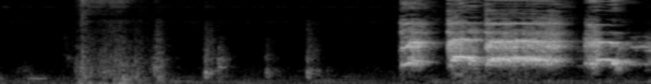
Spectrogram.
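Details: Red junglefowl hen from Sumatra in a cage, calling ahead of egg-laying: soft scattered clucks, then a loud, harsh, drawn-out cackle in two bursts near the end.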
